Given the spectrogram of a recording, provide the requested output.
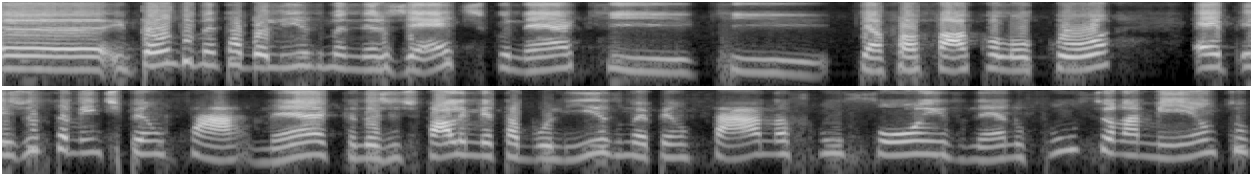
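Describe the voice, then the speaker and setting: Her pitch is fairly high, and this woman talks at a fairly slow pace with hardly any pauses and ordinary pitch variation, in a dry, close sound with no echo. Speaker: university lecturer. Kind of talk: online lecture. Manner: hesitant.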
